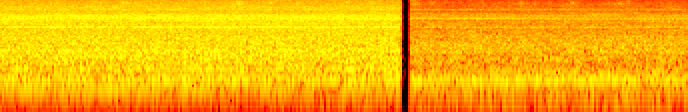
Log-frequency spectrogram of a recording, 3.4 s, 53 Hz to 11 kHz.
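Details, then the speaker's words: Scrap window AC unit recharged with R-152A after losing its R-22, running about 45 minutes: smooth even hum and steady fan air, no rattles; still blowing cold, coil cool, compressor sounds fine, making condensation. "whole coils nice still nice and cool and uh it's running great compressor sounds fine it's uh definitely definitely putting out some condensation"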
